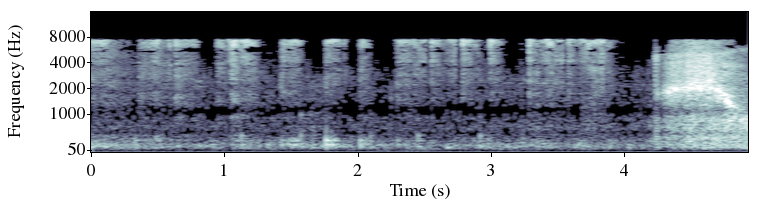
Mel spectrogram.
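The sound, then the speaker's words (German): A word is written by hand with a faint, scratchy rubbing of strokes broken by brief pauses, growing louder and denser in the final second. “ich schreibe mal Rettung.”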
